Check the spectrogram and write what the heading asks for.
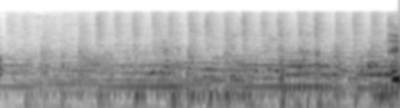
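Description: Music with held notes and a steady beat, playing at a moderate level.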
